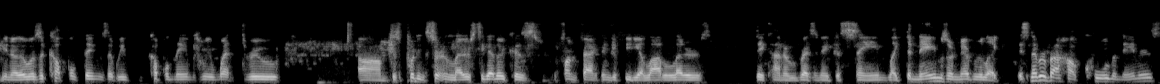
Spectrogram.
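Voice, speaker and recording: A man with an American accent speaks very fast against a quiet background, the sound dry with no echo. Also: ordinary pitch variation. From North New Jersey. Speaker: photographer; podcast guest. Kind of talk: casual chat. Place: home room. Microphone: video call.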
